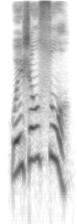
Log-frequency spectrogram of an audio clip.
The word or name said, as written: 维生素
